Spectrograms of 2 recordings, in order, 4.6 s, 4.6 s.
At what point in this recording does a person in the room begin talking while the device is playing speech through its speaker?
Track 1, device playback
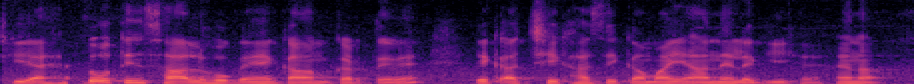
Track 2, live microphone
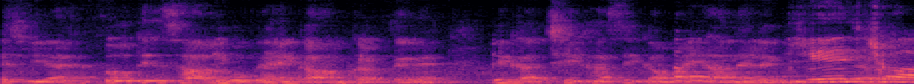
1.1 s

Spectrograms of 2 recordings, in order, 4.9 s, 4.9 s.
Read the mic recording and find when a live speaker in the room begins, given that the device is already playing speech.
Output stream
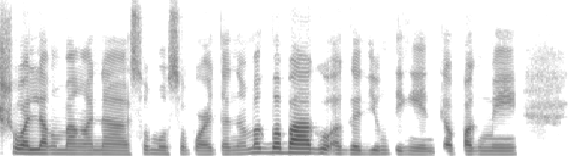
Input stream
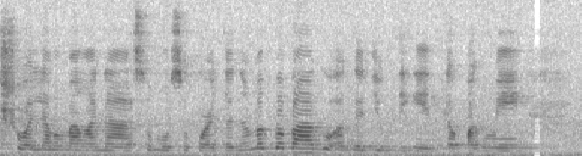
none

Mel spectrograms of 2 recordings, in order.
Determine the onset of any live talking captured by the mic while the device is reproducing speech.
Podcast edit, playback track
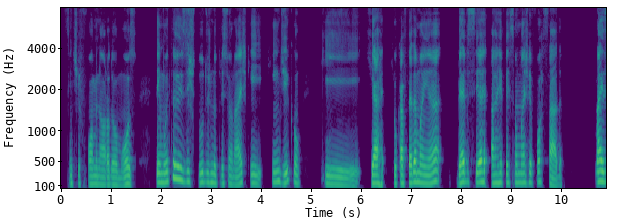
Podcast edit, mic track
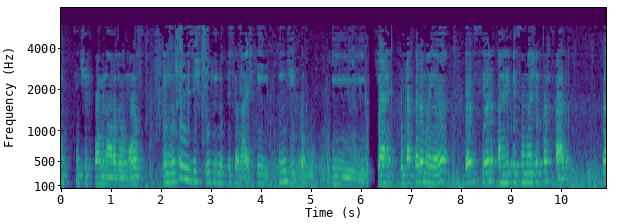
none

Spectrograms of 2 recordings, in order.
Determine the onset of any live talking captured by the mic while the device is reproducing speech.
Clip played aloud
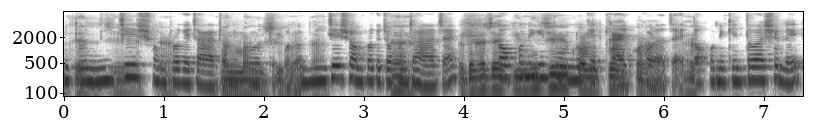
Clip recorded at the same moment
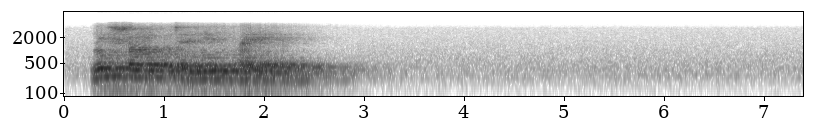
0.3 s

